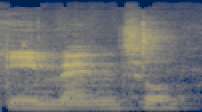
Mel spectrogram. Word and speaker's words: Emmental: Pronounced Emmental.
